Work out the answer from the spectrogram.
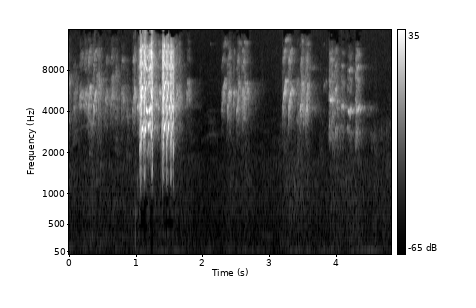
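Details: Green-cheeked conure parrot singing in the evening, a kept pet bird: soft scratchy chatter, then two loud harsh screeches close together, followed by short buzzy chirp bursts and a final thin whistled note.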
